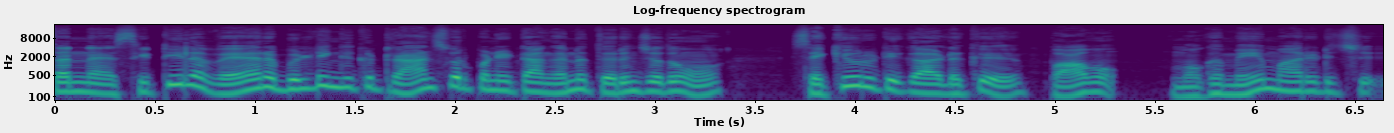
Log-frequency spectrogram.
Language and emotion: Tamil, sad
